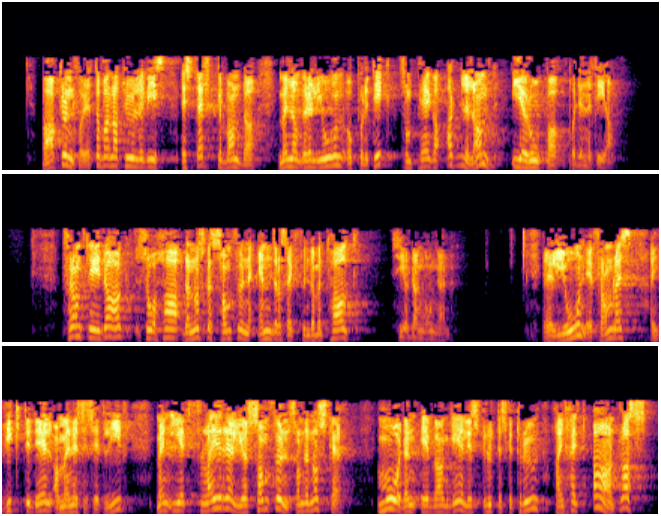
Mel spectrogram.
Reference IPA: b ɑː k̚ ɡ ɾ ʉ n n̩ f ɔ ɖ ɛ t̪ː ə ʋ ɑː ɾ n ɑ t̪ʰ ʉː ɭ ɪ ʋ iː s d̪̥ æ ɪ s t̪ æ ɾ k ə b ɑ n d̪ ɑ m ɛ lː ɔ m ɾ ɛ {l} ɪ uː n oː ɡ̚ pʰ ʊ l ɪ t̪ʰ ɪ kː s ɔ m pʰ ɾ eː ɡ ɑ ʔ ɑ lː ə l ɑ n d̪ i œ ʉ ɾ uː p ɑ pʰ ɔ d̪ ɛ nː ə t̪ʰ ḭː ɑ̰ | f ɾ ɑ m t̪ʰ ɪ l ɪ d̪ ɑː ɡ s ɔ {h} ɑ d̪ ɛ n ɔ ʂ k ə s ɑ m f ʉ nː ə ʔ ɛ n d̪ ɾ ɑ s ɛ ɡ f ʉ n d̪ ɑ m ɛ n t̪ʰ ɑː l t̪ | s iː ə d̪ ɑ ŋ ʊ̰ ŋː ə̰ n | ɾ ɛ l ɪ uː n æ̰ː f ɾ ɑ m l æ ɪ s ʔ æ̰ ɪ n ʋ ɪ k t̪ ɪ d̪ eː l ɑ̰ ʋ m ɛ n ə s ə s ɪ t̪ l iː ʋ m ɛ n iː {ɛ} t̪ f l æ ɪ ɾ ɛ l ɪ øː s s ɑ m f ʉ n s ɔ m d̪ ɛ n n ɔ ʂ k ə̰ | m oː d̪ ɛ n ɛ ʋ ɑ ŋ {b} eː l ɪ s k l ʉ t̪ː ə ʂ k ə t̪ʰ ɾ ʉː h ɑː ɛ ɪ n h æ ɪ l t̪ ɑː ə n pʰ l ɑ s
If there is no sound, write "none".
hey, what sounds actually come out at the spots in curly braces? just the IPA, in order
l, h, ɛ, ɡ

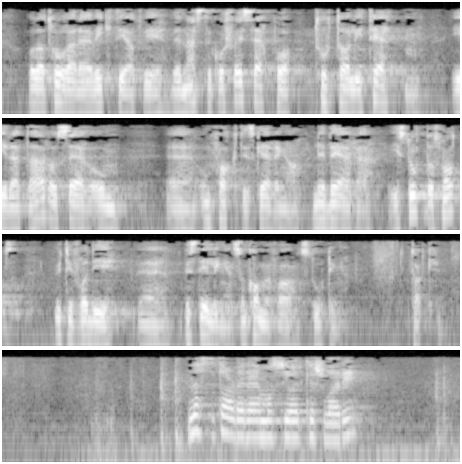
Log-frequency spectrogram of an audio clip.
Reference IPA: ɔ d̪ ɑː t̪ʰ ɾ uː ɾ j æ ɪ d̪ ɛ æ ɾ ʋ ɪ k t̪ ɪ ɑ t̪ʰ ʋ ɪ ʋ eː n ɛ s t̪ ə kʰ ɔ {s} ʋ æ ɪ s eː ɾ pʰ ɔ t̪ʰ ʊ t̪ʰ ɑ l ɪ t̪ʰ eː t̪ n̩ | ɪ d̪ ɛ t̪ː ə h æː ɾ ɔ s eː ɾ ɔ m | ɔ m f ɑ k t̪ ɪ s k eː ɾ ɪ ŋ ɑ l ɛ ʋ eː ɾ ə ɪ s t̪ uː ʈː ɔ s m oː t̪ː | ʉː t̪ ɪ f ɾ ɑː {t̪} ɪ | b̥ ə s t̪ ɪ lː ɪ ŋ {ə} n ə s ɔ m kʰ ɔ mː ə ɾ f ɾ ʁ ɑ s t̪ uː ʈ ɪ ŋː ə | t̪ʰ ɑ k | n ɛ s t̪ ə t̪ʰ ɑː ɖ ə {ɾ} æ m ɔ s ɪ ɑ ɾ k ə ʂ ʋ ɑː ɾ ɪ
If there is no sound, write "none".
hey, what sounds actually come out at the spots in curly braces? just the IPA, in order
ʂ, d̪, ə, ɾ

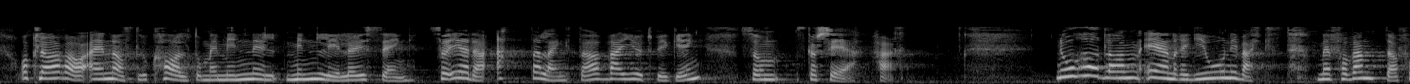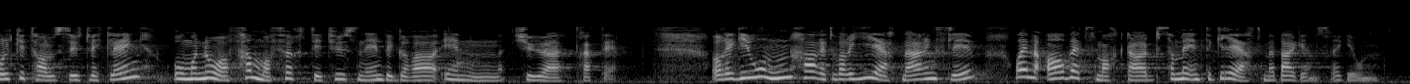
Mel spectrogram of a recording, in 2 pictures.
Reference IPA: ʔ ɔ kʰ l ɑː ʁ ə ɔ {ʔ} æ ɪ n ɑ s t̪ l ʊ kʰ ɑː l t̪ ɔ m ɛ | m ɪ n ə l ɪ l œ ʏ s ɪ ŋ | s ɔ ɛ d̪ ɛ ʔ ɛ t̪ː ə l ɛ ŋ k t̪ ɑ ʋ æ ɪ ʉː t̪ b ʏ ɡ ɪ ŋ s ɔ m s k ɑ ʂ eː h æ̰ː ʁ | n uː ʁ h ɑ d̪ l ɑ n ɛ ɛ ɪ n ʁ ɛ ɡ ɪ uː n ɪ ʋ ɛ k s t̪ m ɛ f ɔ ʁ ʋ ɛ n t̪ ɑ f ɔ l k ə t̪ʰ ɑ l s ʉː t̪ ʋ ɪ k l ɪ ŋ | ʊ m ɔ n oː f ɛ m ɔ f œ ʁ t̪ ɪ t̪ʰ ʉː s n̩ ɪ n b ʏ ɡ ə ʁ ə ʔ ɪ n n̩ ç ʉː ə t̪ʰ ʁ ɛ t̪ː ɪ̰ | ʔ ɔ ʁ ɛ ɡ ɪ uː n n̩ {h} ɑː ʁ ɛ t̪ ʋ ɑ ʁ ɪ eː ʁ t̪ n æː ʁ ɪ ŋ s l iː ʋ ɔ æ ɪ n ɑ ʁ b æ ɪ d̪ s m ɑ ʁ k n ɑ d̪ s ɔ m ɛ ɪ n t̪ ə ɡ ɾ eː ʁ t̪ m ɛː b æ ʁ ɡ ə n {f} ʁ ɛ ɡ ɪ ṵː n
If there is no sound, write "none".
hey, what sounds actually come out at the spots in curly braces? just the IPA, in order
ʔ, h, s

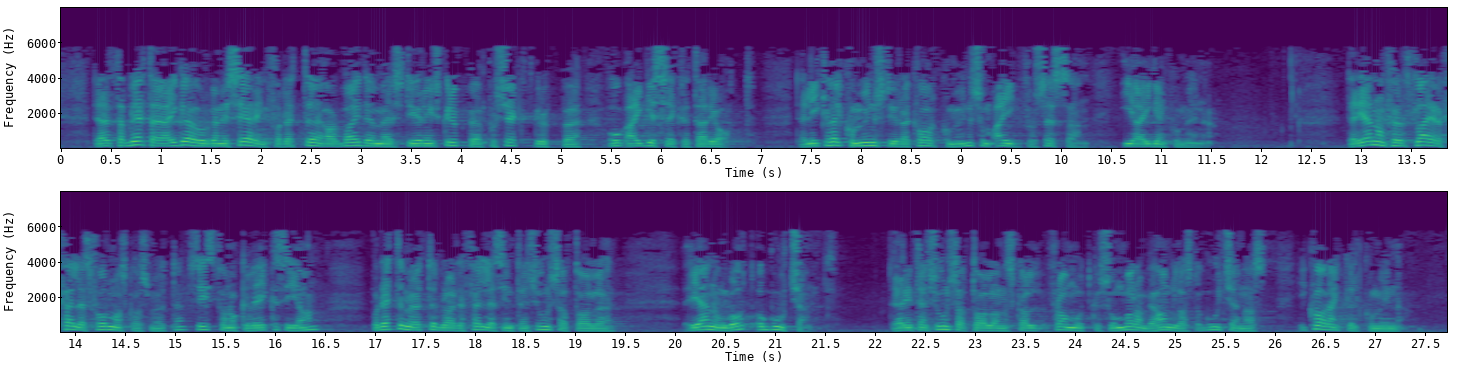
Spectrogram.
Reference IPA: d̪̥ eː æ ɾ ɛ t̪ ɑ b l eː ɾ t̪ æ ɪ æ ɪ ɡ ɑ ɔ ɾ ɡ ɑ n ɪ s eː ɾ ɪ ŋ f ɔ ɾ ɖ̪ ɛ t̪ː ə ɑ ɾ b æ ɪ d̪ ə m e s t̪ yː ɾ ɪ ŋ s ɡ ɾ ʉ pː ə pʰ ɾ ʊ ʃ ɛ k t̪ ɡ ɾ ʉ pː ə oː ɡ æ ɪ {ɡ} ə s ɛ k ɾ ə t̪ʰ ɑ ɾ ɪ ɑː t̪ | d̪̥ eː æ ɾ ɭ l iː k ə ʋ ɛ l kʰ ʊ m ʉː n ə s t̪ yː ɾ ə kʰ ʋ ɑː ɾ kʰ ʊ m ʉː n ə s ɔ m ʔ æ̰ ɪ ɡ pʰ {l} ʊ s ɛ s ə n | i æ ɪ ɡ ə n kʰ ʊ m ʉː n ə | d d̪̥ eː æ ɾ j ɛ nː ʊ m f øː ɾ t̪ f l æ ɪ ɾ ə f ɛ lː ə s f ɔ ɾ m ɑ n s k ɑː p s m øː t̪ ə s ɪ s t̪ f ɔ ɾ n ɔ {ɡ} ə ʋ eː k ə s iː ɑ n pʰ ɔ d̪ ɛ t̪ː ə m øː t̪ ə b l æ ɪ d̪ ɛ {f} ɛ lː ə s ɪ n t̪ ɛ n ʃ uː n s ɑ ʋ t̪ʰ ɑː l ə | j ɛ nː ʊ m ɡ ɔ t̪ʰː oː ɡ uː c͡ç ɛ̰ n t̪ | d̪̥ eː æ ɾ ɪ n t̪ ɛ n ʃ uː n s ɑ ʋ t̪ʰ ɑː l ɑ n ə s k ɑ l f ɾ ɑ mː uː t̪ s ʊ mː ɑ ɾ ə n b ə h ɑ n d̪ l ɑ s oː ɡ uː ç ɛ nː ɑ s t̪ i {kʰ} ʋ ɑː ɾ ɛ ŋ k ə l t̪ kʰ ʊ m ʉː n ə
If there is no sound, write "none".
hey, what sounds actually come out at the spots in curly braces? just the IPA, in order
ɡ, ɾ, k, f, kʰ

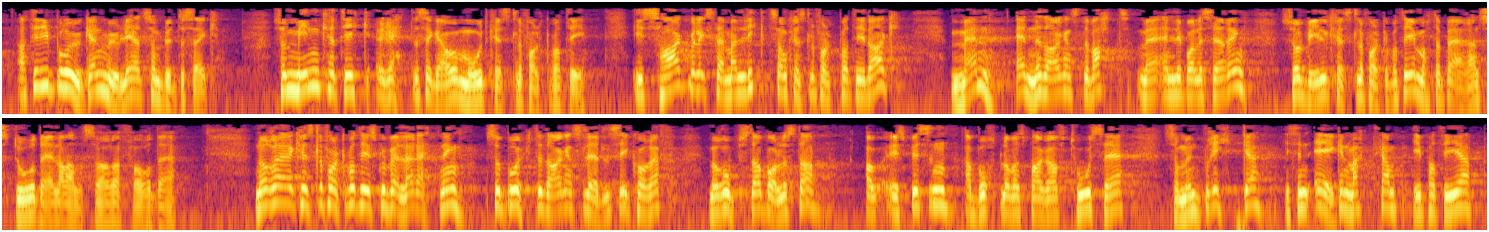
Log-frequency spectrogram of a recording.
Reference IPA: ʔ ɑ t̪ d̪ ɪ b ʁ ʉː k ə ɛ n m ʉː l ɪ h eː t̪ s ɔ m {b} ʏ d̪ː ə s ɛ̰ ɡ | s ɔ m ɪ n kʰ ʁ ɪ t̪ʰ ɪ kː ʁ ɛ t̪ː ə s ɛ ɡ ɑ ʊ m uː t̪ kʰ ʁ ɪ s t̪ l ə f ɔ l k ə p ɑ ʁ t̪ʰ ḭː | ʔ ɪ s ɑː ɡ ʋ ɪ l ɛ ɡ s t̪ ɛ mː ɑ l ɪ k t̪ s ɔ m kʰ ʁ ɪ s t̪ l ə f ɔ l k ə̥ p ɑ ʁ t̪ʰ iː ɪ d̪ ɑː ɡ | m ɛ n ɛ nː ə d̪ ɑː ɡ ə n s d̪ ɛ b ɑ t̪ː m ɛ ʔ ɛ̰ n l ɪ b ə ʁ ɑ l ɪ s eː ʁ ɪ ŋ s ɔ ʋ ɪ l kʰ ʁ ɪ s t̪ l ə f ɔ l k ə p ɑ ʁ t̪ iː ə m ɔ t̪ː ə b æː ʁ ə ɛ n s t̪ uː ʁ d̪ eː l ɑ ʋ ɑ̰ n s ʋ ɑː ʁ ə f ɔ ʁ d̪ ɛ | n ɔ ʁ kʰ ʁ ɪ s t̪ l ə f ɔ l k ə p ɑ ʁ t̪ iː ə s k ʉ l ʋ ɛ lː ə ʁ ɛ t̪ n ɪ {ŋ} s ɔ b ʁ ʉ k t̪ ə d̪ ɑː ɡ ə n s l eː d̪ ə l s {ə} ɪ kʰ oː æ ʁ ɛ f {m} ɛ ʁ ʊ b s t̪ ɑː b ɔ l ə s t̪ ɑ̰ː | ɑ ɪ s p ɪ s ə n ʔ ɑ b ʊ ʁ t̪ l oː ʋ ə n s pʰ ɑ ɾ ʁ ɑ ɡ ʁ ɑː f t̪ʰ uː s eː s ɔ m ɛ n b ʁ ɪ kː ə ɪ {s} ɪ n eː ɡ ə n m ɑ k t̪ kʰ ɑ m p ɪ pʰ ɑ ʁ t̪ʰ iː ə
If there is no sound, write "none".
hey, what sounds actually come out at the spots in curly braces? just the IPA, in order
b, ŋ, ə, m, s

